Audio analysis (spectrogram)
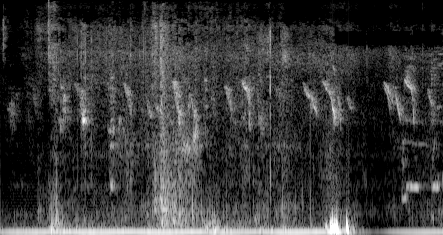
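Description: Hens and roosters in a farm coop cluck and call repeatedly at close range, with a brief burst of wing flapping or scuffling near the end.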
